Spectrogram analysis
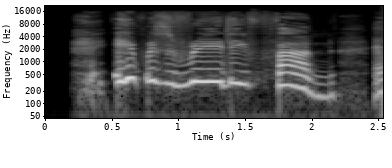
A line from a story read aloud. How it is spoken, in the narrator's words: Ellie laughed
